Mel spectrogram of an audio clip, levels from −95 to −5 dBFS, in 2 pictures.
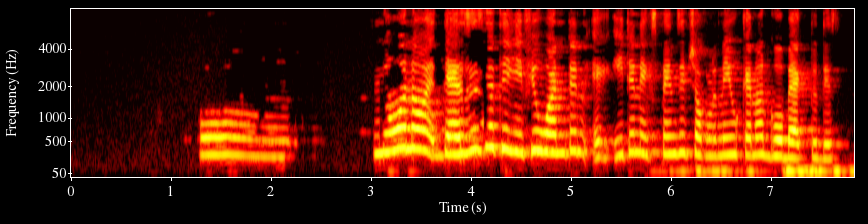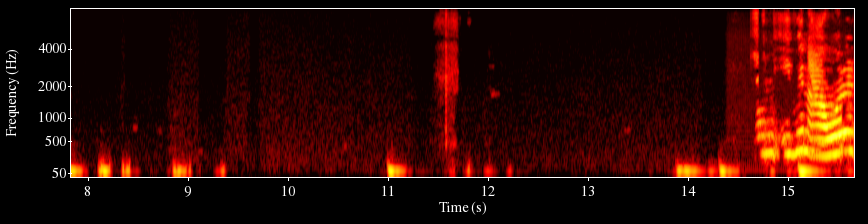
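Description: From 4.1 to 4.16 s, a faint delayed copy of the speech slips through, about 262 ms late and roughly 20 dB quieter. This is an echo leak, likely from a far-end loudspeaker whose echo canceller let part of the pickup return.

From 14.36 s to the end, a steady, raspy mains buzz appears, roughly 40 dB below the signal. Sharp switching spikes at twice the 50 Hz mains rate spread harmonics up to several kilohertz.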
